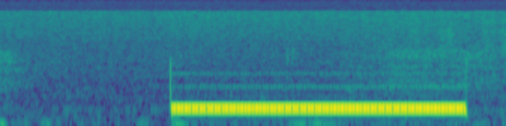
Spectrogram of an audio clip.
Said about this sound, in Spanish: Está sonando ya el teléfono de Félix del Val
